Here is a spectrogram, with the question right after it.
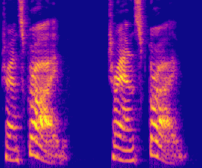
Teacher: here we have the primary stress on the second syllable and we have the secondary stress on the first syllable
